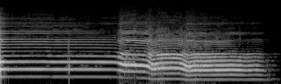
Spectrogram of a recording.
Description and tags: pum aaaa
voice samples for free use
